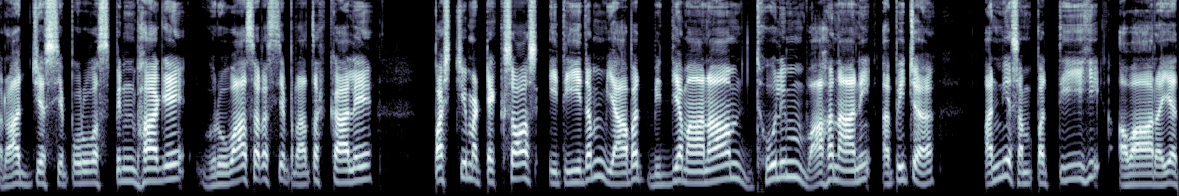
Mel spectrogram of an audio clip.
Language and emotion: Sanskrit, neutral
